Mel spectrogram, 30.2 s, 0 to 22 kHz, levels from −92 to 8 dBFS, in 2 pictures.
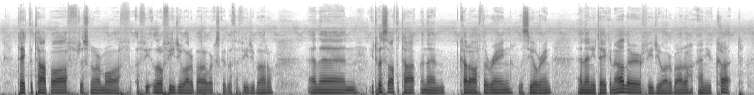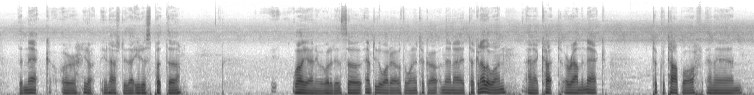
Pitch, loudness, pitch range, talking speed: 110 Hz, -22 LUFS, 105-120 Hz, 190 wpm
